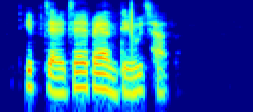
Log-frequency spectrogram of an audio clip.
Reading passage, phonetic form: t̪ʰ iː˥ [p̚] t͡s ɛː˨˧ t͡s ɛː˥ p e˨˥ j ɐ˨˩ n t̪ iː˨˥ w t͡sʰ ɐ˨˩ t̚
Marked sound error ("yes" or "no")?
no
